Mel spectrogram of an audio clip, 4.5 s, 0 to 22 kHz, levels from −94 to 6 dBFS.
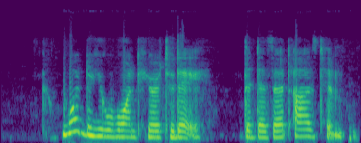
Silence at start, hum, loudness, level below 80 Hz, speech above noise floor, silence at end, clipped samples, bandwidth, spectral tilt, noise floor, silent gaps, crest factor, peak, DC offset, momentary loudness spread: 0.55 s; none; -14 LUFS; -54 dBFS; 50 dB; 0.05 s; under 0.1%; 7.6 kHz; -8 dB/octave; -63 dBFS; none; 14 dB; 0 dBFS; under 0.1%; 7 LU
